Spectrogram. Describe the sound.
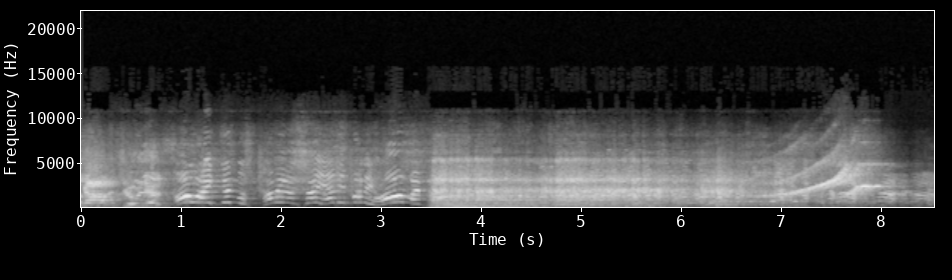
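Cannon firing a man into the air as a comedy sound effect: wavering whistle-like tones, then a sudden loud burst that becomes a sustained roaring rush, with a rising whistle near the end.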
